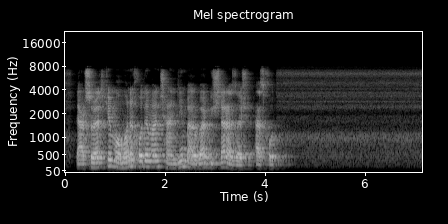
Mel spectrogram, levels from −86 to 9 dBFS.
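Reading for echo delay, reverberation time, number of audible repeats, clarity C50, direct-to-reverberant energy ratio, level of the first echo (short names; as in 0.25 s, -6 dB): none, 0.85 s, none, 7.0 dB, 4.5 dB, none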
